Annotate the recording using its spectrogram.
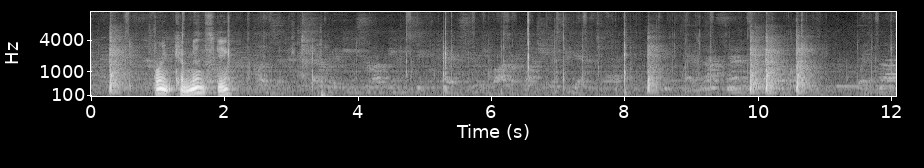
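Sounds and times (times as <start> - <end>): cards snapping and clicking: 1.9 - 2.4, 4.7 - 12.0.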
